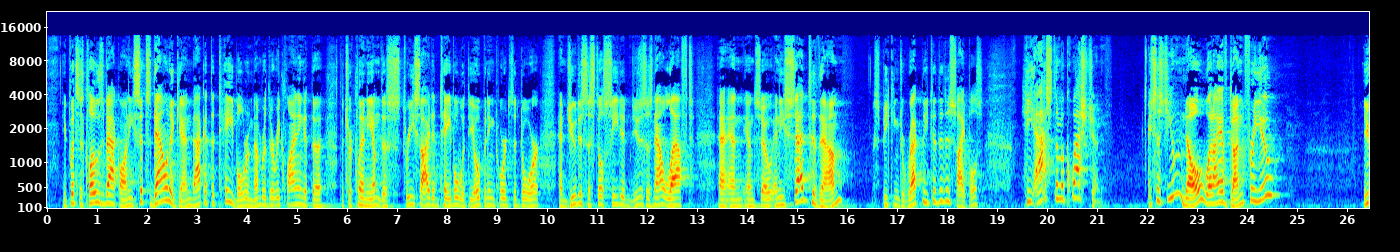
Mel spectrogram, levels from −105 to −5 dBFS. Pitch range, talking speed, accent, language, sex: 135-220 Hz, 155 wpm, American, English, male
